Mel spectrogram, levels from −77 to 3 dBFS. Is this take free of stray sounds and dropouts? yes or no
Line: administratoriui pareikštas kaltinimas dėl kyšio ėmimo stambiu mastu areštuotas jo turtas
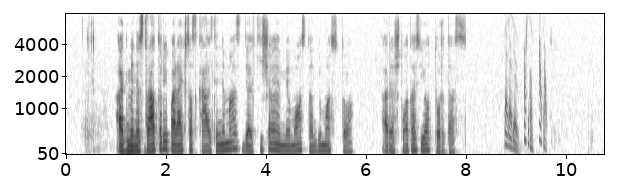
no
